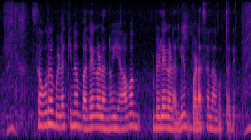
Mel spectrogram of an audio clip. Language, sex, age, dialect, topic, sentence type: Kannada, female, 31-35, Mysore Kannada, agriculture, question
